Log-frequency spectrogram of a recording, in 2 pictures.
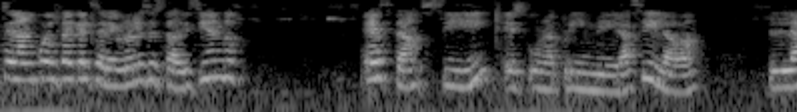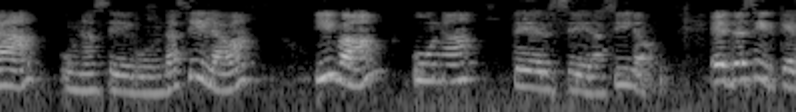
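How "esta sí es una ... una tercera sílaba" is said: slow, deliberate teacher count; slow demo reading. Shown as a demonstration. Teacher showing students how to split syllables. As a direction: count each syllable out slowly. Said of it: "leyendo la palabra lentamente".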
